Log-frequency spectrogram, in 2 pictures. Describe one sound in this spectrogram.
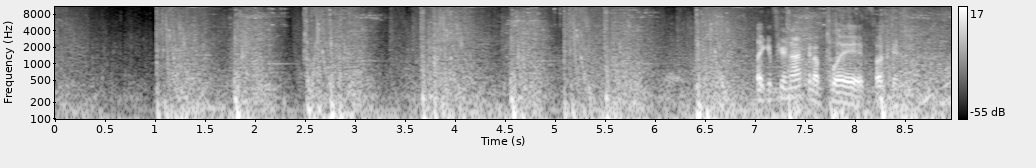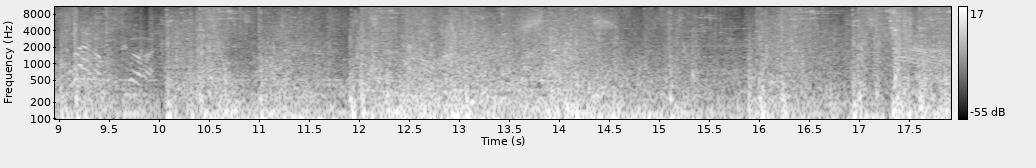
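Heavy blows strike and clang in quick bursts.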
